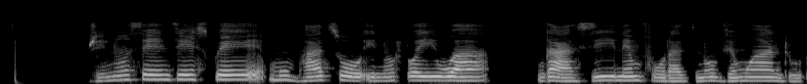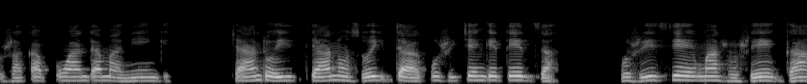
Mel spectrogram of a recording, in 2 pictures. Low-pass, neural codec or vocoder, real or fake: 7.2 kHz; none; real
